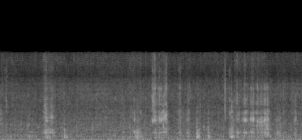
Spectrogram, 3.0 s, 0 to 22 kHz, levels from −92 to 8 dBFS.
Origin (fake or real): fake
